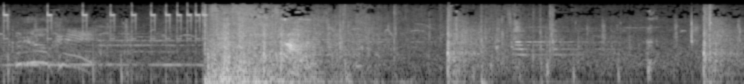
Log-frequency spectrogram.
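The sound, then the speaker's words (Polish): Grenade explosion in a video game: a sudden loud boom about two seconds in that rumbles and slowly dies away. Sharper bangs follow later, and players talk throughout. “O, granat!”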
